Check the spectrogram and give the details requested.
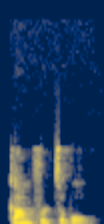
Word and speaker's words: comfortable: cuando se pronuncia y esta a también se pronuncia como sha se diría comfortable comfor no es T T sino comfortable admirable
